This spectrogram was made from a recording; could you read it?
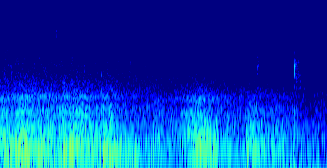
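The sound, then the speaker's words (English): A deep, rolling peal of thunder rumbles through steady rain, swelling and fading in low waves across the whole stretch while raindrops patter continuously underneath. “A fearful peal of thunder made them all start to their feet, and Mrs.”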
